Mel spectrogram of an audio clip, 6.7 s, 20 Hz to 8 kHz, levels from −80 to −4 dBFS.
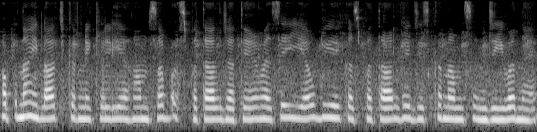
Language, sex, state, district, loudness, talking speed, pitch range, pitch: Hindi, female, Delhi, New Delhi, -17 LUFS, 195 wpm, 220-240 Hz, 230 Hz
